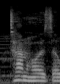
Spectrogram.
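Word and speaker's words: Tannhäuser: Tannhauser. We'd pronounce it Tannhauser with an umlaut.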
